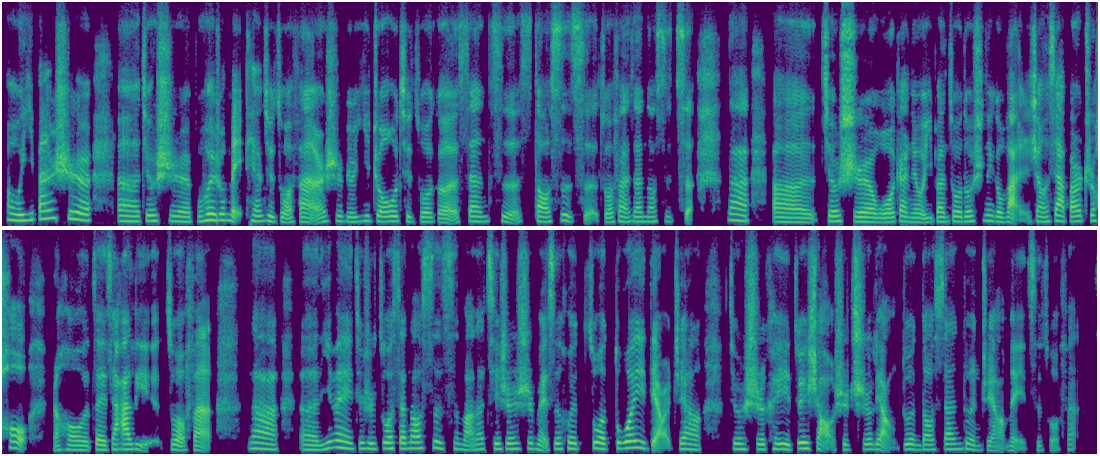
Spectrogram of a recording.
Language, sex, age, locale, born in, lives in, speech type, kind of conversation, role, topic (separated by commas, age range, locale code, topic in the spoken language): Chinese, female, 25-29, zh-CN, China, United States, conversation, podcast, guest, 你平时做饭有哪些习惯和心得？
